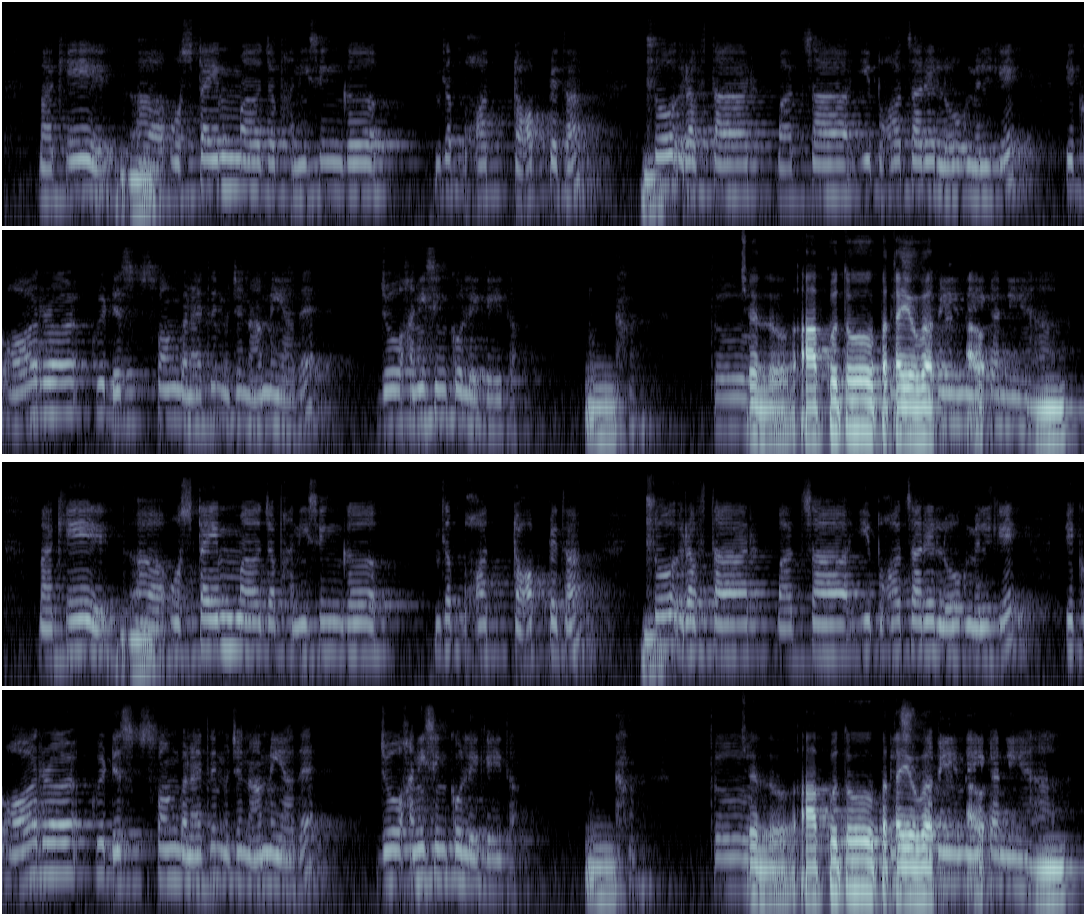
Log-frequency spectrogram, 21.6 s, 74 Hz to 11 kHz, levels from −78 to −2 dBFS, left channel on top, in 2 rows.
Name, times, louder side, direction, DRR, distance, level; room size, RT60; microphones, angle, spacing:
voice 1, 0.4-3.8 4.3-5.8 6.4-10.1 10.6-13.9 14.6-16.0 16.9-17.2 17.9-18.4 19.7-21.4, right 2 dB, 75° right, 5 dB, 2.7 m, -37 dB
voice 2, 16.6-17.0 18.3-20.1 20.5-20.6 21.1-21.5, left 2 dB, 30° left, 5 dB, 0.9 m, -25 dB
28.0 x 19.0 x 8.7 m, 0.92 s
head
